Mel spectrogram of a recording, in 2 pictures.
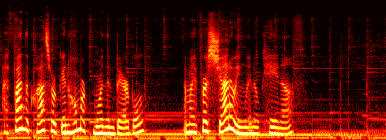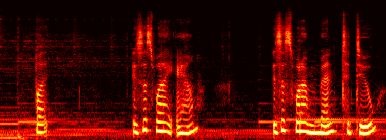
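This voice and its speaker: A woman's voice: a little high, lively intonation, normal speed, pauses often, natural voice. A woman playing an anxious, brooding fourteen-year-old schoolgirl who narrates her self-doubting thoughts in a visual novel fandub. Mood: agitated, questioning. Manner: introspective, questioning, self-critical. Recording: music behind the voice.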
